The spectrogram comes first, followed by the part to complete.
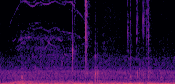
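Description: A few faint clicks of computer input at the desk (keys or mouse) over a low room hum.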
